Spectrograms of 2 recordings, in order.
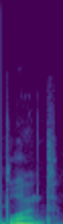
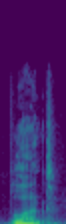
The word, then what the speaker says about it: Blount: say your last name you say it blunt blunt blunt so uh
